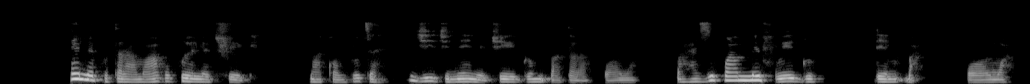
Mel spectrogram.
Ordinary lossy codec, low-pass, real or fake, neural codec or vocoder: none; 7.2 kHz; fake; codec, 44.1 kHz, 7.8 kbps, DAC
